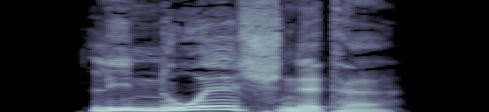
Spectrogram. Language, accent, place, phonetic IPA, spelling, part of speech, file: German, Germany, Berlin, [liˈnoːlˌʃnɪtə], Linolschnitte, noun, De-Linolschnitte.ogg
- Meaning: nominative/accusative/genitive plural of Linolschnitt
